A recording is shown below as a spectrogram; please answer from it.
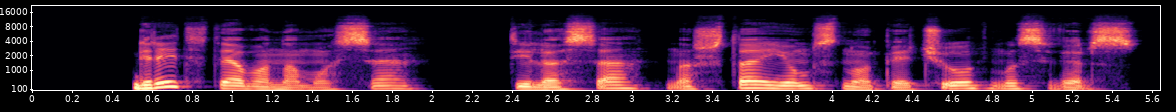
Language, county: Lithuanian, Vilnius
